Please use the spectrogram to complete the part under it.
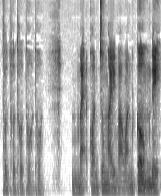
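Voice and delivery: low, very soft repeated stutter; hushed, rattled old man's stammer; stammering, shaken. A narrator's reading. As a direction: stammer it out under the breath. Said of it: "miệng của ông lắp bắp".

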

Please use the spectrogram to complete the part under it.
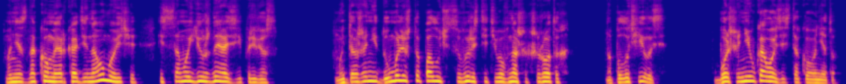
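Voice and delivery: high, pleased bragging; proud boasting. Acted. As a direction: blush and boast. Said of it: "зарделась и похвасталась".

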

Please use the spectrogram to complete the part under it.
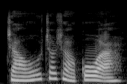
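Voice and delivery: usual speaking voice

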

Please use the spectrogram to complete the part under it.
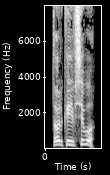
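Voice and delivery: high, mocking question; cheeky retort. Caught cadet answers the captain with cheek, high and mocking. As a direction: scoff at the punishment.

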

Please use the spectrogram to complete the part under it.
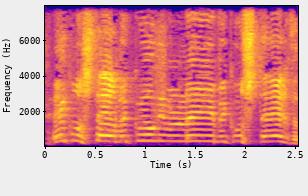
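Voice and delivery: very high, loud desperate cry; imitated hysterical wailing. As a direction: wail it out like someone hysterical. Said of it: "hij was echt hysterisch aan het huilen".

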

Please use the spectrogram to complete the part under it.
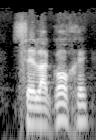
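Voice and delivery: ordinary delivery

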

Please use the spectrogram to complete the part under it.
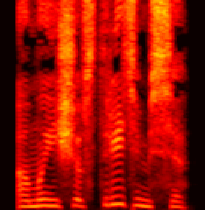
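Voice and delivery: hopeful question. A narrator's reading. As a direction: ask it with hope, pitch lifted. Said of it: "с надеждой спросила Рури". (с надеждой, повыше)

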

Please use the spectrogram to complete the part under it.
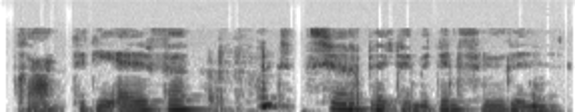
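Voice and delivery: ordinary delivery, nothing marked

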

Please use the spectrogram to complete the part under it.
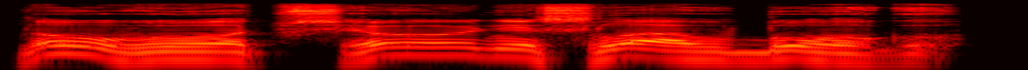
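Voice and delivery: grumble, stretching out the complaint; grumbling. A narrator's reading. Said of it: "заворчал Никич". (ворчливо, нараспев)

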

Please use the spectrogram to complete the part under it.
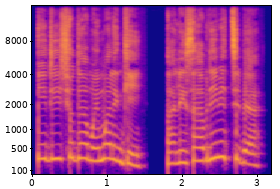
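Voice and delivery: very high, sing-song creepy doll; jerky animatronic voice. Acted. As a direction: play it like a haunted toy. Doll Alice reaches to hug.

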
